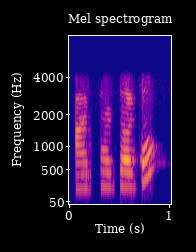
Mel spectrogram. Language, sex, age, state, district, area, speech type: Sindhi, female, 18-30, Uttar Pradesh, Lucknow, rural, conversation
